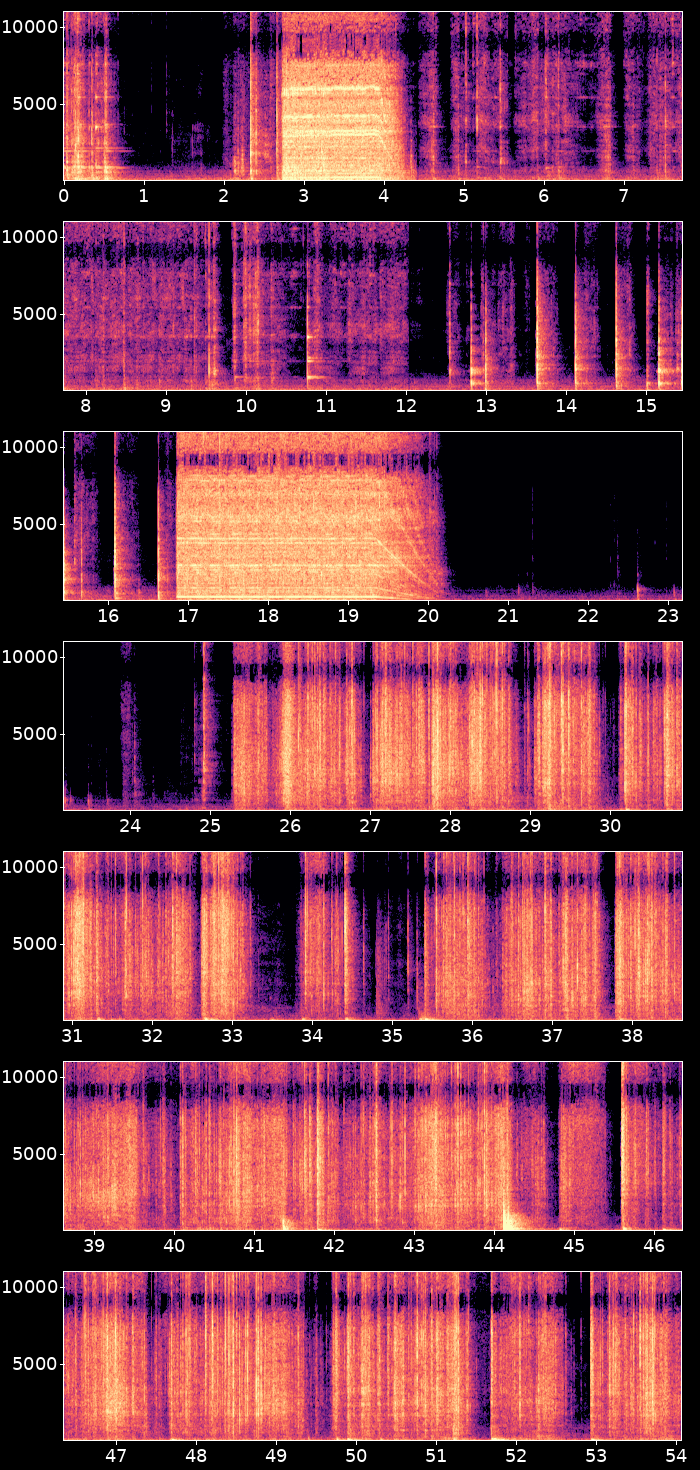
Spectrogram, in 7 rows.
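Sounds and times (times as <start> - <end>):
crinkling and rustling: 23.3 - 54.0.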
